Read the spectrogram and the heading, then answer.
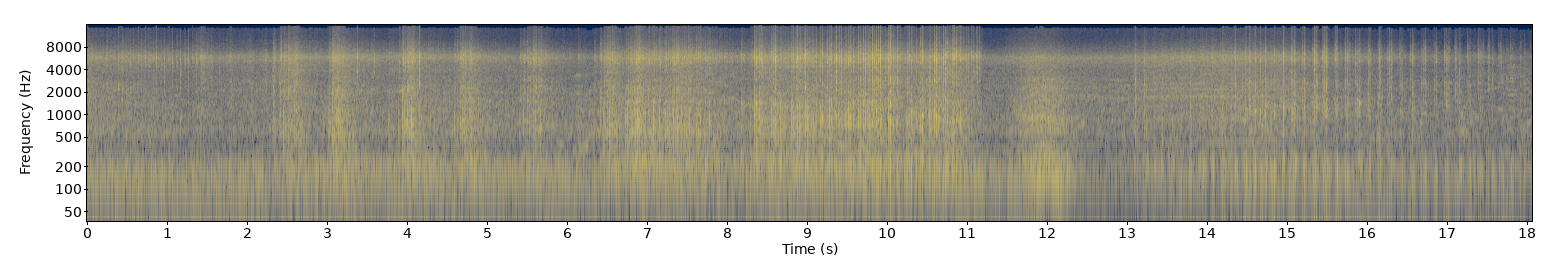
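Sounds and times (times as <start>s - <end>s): motorcycle engines revving: 0.0s - 18.0s
motorcycle engine pulsing rumble: 12.4s - 18.0s.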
